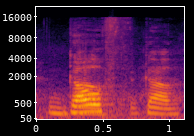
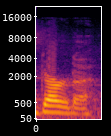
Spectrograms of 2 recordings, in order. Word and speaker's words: Goethe: I told you it was what? Goethe. And it's Goethe. Goethe. I don't know how you get that out of it, but that's what they say it is.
